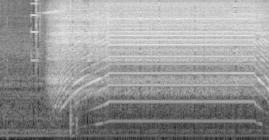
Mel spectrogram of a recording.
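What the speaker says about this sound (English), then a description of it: "That motor's running really quiet." An RC brushless motor spins up on auto run after a brief click, then holds a smooth, steady high-pitched whine at close range, running quietly without wobble until the end.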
